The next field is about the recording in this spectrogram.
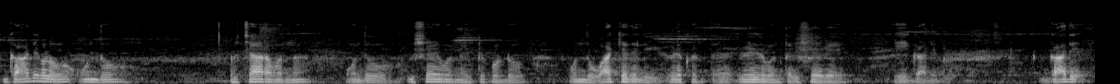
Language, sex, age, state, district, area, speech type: Kannada, male, 30-45, Karnataka, Mysore, urban, spontaneous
